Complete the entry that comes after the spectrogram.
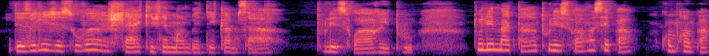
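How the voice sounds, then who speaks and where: This woman talks at a moderate pace, her fairly high voice moving with ordinary pitch variation. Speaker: tarot reader. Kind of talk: tarot reading. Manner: animated.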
